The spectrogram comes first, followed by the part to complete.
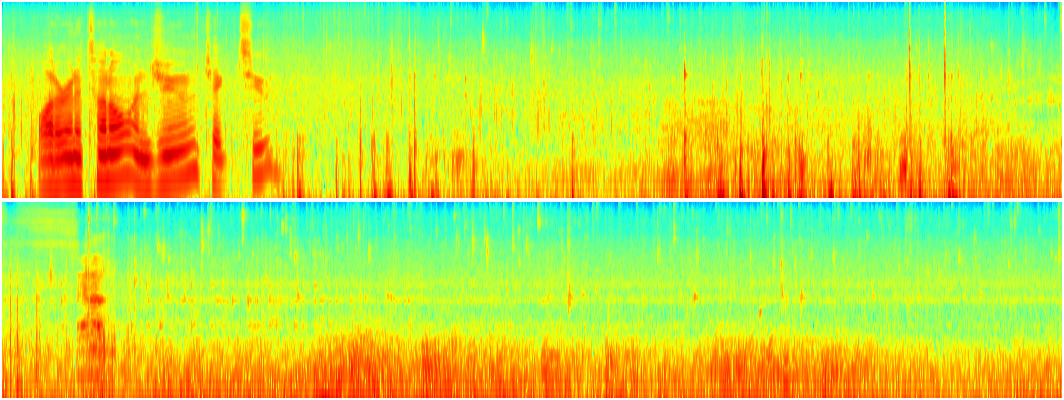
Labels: Is the person near water?
yes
